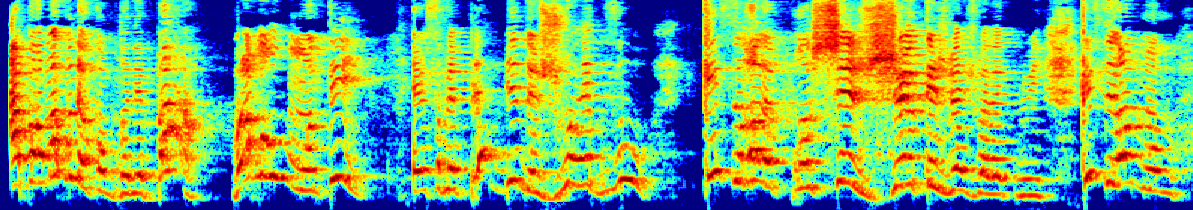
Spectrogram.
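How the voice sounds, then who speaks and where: A woman's voice: high-pitched, a little mellow. A woman hosting a live stream, mocking and scolding callers with scorn and lots of repetition. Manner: mocking, scornful, repeats herself. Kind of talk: insulting live-stream chat. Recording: roomy, dull lo-fi stream audio.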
